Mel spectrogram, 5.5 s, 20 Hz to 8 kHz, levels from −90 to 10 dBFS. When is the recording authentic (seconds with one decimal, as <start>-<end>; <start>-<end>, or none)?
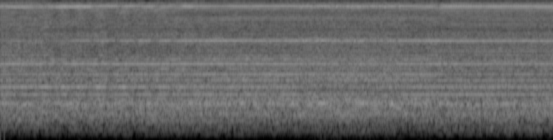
0.0-3.0; 4.0-5.5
